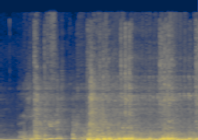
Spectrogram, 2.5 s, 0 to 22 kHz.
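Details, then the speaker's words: 1979 Honda two-stroke dirt bike, abandoned 15 years, first start fed fresh gas from a bottle bypassing the tank, running rich with black smoke: rough, uneven running with a clattery rattle; owner wonders if rod knock, unconfirmed. "oh that's why oh does that thing have a rod knocker is that just me because that sounded really clattery"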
